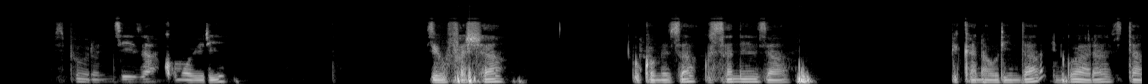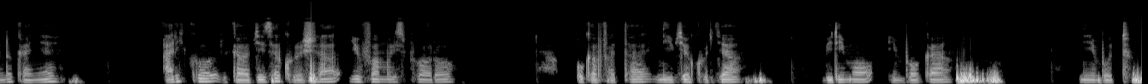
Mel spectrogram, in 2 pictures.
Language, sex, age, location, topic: Kinyarwanda, male, 25-35, Kigali, health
